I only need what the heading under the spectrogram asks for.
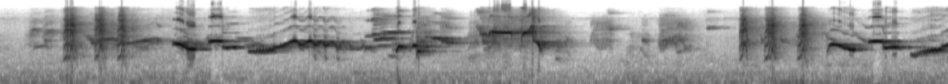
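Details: A kacer (Oriental magpie-robin) in a cage, enraged by a rival, sings a mix of harsh, noisy squawks and sweet sliding whistles in uneven loud bursts, with a short quieter gap midway.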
